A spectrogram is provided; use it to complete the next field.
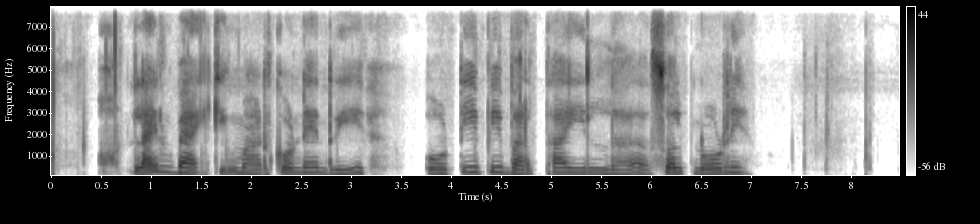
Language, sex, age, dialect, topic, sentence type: Kannada, female, 31-35, Dharwad Kannada, banking, question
